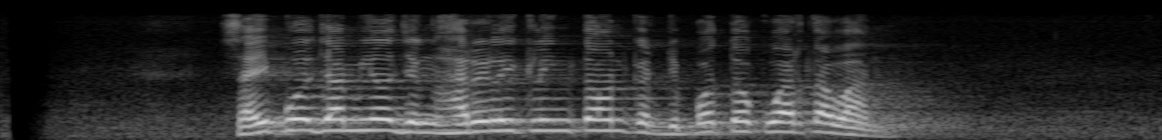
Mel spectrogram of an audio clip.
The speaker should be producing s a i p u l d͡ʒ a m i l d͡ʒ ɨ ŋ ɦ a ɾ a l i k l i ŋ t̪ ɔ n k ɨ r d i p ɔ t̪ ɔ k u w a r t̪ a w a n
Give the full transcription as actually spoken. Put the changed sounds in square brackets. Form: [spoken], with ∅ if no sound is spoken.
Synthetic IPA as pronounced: s a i p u l d͡ʒ a m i l d͡ʒ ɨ ŋ ɦ a ɾ [i] l i k l i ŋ t̪ ɔ n k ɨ r d i p ɔ t̪ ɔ k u w a r t̪ a w a n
